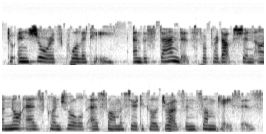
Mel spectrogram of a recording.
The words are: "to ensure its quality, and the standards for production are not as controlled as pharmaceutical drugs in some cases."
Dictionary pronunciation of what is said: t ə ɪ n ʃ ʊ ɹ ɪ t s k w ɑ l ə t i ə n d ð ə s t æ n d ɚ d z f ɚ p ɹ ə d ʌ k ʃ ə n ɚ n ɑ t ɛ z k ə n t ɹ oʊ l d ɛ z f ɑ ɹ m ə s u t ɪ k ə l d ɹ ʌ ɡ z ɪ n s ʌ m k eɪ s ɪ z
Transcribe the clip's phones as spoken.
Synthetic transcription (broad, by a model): t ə ɪ n ʃ ʊ ɹ ɪ t s k w ɑ l ə t i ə n ð ə s t æ n d ɚ d z f ɚ p ɹ ə d ʌ k ʃ ə n ɚ n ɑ t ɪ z k ə n t ɹ oʊ l d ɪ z f ɑ ɹ m ə s u t ɪ k ə l d ɹ ʌ ɡ z ɪ n s ʌ m k eɪ s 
